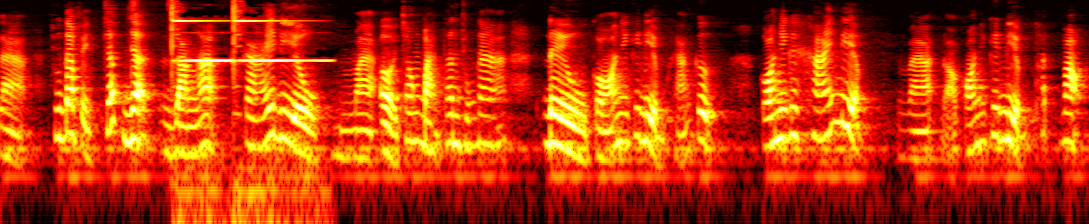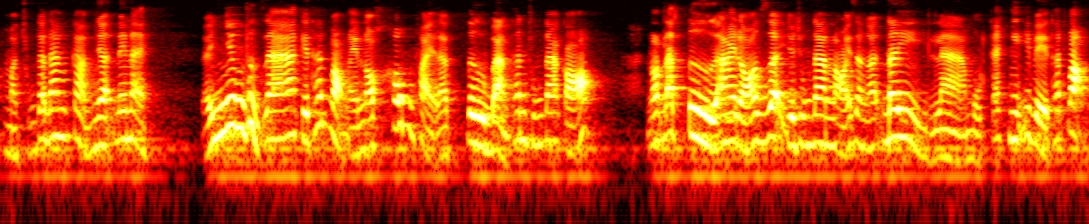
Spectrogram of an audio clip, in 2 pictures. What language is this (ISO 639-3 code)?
vie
